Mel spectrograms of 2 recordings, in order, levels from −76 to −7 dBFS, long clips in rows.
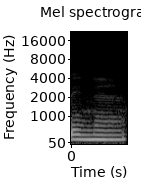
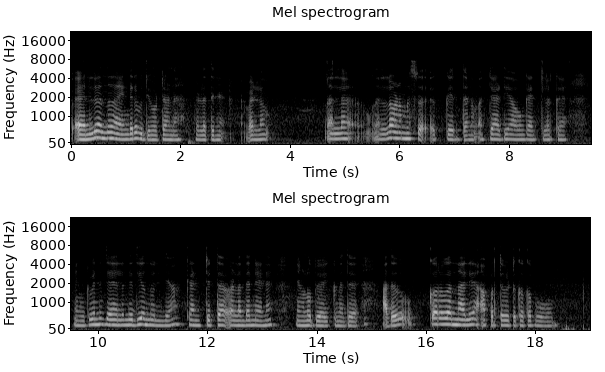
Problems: low volume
